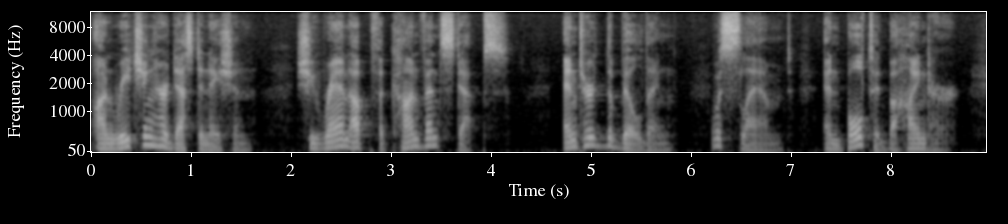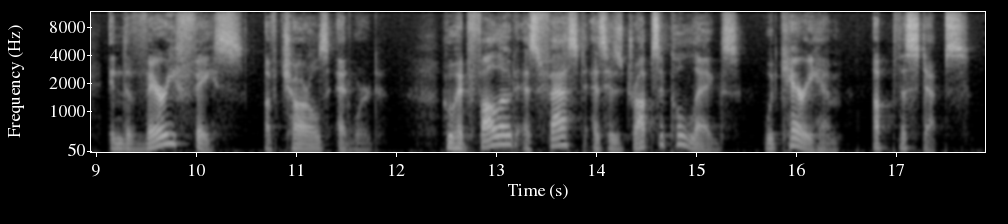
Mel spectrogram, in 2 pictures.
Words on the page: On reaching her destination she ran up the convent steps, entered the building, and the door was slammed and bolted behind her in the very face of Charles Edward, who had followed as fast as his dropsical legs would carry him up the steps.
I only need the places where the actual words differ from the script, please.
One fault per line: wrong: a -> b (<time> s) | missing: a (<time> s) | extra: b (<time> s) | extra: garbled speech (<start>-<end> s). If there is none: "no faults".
missing: and the door (5.8 s)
